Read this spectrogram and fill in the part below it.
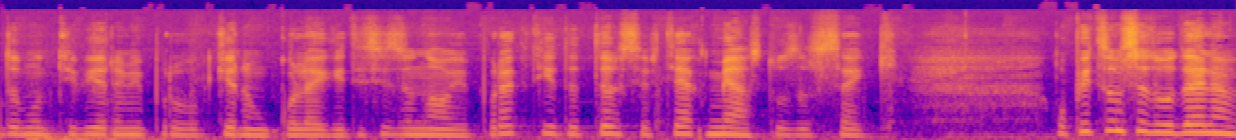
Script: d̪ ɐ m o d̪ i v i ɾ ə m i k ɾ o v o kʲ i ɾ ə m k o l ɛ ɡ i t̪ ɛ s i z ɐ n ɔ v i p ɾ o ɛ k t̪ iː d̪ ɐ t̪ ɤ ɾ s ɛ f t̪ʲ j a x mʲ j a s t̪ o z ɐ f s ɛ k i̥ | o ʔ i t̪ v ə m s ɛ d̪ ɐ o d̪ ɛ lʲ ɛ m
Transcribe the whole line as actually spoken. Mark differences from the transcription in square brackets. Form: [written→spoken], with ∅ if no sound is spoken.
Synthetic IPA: d̪ ɐ m o [d̪→t̪] i v i ɾ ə m i [k→p] ɾ o v o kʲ i ɾ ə m k o l ɛ ɡ i t̪ ɛ s i z ɐ n ɔ v i p ɾ o ɛ k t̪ iː d̪ ɐ t̪ ɤ ɾ s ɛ f t̪ʲ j a x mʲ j a s t̪ o z ɐ f s ɛ k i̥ | o [ʔ→p] i t̪ v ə m s ɛ d̪ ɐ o d̪ ɛ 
